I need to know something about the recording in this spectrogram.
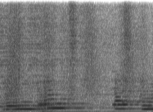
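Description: Flugelhorn playing a jazz melody of held notes, one note moving up to the next, over a low bass line and light cymbal strokes from the band.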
